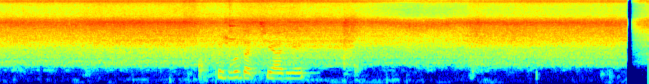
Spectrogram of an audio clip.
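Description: A metal ladle scrapes and clinks against a pan.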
